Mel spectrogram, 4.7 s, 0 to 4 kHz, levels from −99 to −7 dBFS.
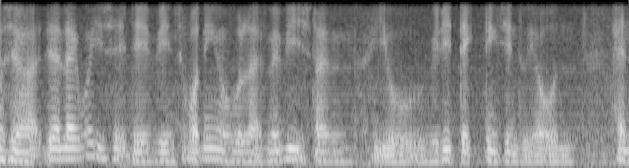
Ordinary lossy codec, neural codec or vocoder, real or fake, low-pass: none; vocoder, 24 kHz, 100 mel bands, Vocos; fake; 3.6 kHz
